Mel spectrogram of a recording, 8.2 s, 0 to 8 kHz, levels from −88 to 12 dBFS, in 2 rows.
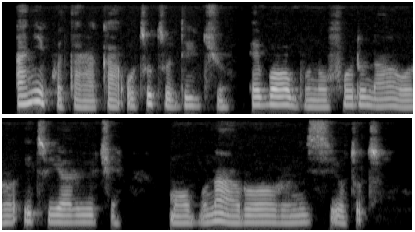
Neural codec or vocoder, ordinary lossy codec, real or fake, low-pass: none; none; real; 7.2 kHz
